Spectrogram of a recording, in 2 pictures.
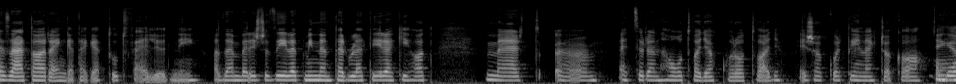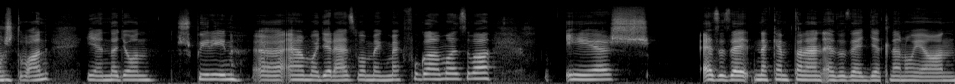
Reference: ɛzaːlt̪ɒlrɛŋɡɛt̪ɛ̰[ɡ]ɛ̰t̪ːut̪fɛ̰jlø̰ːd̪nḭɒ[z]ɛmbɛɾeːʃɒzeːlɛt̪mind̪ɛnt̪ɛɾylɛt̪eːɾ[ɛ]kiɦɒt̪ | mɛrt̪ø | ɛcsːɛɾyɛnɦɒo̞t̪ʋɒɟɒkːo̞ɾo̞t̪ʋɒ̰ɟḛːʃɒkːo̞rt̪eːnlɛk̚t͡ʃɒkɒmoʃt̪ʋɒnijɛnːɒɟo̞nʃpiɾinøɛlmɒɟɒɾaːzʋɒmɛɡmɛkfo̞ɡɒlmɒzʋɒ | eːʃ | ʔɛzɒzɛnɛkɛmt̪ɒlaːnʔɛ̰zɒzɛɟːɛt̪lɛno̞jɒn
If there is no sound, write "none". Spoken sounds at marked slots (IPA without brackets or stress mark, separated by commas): ɡ, z, ɛ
